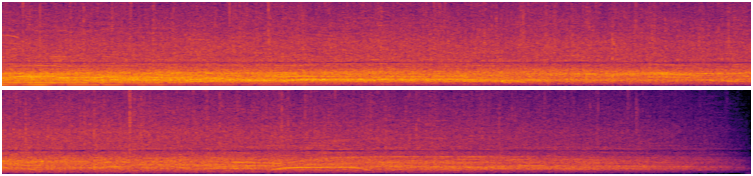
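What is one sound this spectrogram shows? A large crowd cheers and screams in a big echoing hall, slowly fading away.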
